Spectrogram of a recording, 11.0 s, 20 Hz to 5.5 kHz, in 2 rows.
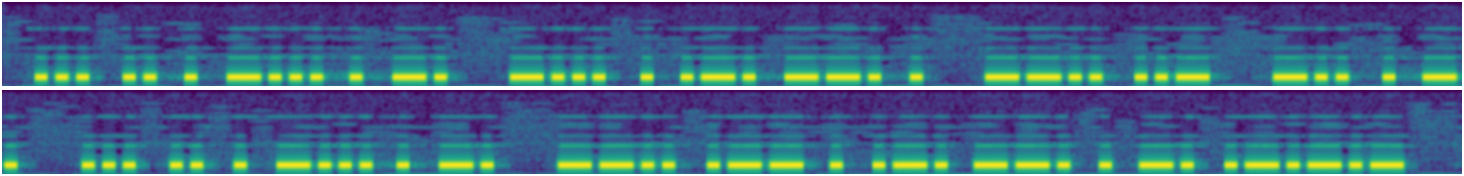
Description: Morse code, heard as a keyed tone, about 31 wpm, 630 Hz. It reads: SIEBEN BERGE ZU DEN SIEBEN ZWERGEN.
